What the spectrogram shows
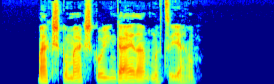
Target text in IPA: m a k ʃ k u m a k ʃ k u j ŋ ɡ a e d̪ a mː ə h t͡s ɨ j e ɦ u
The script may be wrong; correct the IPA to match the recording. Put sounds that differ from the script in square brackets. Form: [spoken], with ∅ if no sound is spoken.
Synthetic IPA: m a k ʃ k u m a k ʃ k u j ŋ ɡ a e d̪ a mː ə h t͡s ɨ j [a] ɦ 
